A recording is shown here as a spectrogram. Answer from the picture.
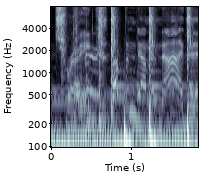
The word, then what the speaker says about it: Niger: Come on, let me take you to a river, Niger. Soft G like a J in pajama.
